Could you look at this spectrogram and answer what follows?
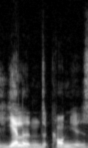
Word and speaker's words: Yealand Conyers: Rather wonderfully, I've just met an older couple from the village which I should have pronounced as Yeland Conurs.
